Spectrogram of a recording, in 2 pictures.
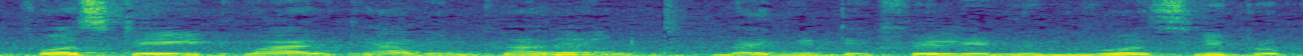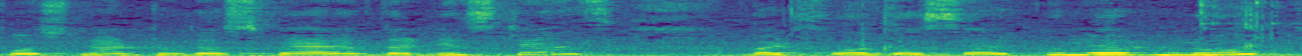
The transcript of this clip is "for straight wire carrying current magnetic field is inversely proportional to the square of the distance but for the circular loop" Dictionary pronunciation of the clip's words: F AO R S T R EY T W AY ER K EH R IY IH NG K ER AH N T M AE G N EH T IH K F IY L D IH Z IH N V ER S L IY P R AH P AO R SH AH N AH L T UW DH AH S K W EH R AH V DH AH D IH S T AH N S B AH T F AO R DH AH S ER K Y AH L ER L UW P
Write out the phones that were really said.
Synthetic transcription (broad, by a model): F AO R S T EY T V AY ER K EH R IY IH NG K ER AH N T M AE G N EH T IH K F IY L D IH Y IH N V ER S L IY P R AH P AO R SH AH N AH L T UW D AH S K W EH R AH V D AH D IH S T AH N S B AH T F AO R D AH S ER K Y AH L ER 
